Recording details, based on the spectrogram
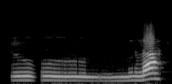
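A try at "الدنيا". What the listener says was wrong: Ad dunya. Ad dunya. Lam is silent, but we will pronounce alif. Ad dunya.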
